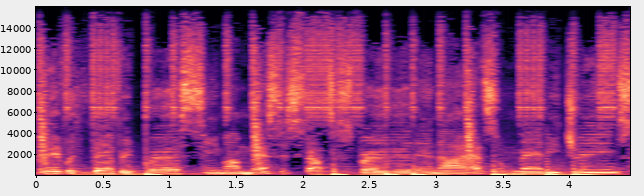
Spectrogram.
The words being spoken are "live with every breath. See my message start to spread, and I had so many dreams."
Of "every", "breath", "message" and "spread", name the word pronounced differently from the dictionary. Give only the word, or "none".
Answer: breath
